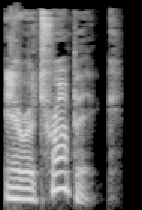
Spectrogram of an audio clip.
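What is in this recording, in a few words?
"aerotropic", English, uk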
